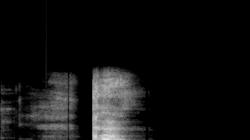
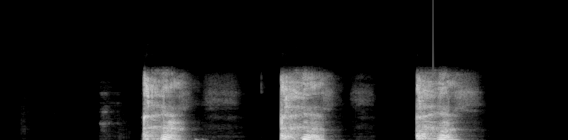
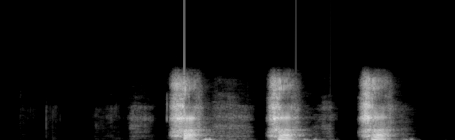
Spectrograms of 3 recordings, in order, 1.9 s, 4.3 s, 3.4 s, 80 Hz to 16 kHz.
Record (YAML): cough_length: 1.9 s
cough_amplitude: 27054
cough_signal_mean_std_ratio: 0.27
three_cough_length: 4.3 s
three_cough_amplitude: 30190
three_cough_signal_mean_std_ratio: 0.36
exhalation_length: 3.4 s
exhalation_amplitude: 31075
exhalation_signal_mean_std_ratio: 0.34
survey_phase: beta (2021-08-13 to 2022-03-07)
age: 45-64
gender: Male
wearing_mask: 'No'
symptom_none: true
smoker_status: Never smoked
respiratory_condition_asthma: false
respiratory_condition_other: false
recruitment_source: REACT
submission_delay: 2 days
covid_test_result: Negative
covid_test_method: RT-qPCR
influenza_a_test_result: Negative
influenza_b_test_result: Negative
